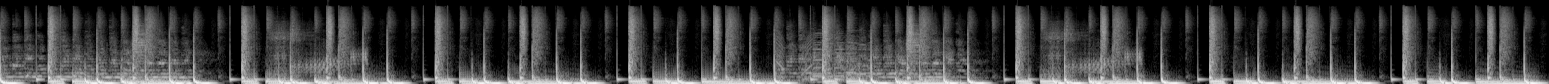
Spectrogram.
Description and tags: Weird Night Beat by DSQT 124 bpm
Just a dark(ish) breakbeat loop I made in a few minutes. I have no use for it, but you can decide its destiny!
